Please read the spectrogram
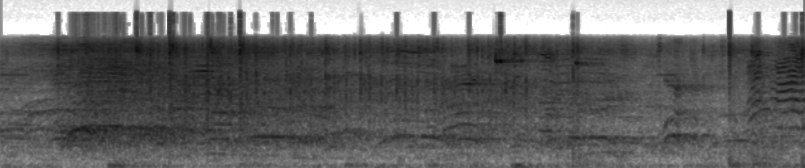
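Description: Spectators shouting and cheering in a school gym, getting louder about half a second in, with a basketball bouncing on the hardwood court now and then.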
